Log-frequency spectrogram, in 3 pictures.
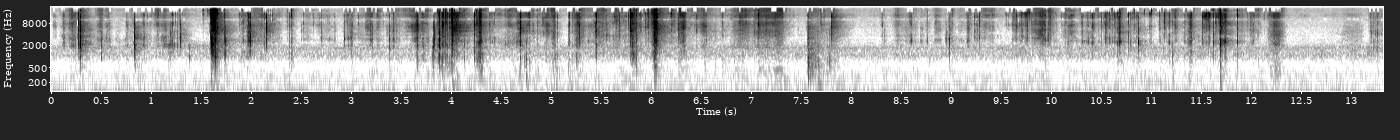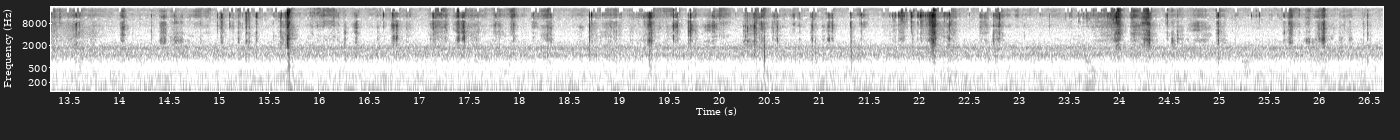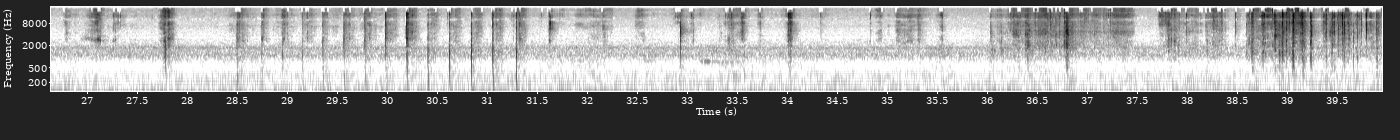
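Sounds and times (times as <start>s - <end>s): candy wrapper crinkling: 0.1s - 7.2s, 8.4s - 12.2s, 36.0s - 39.9s.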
